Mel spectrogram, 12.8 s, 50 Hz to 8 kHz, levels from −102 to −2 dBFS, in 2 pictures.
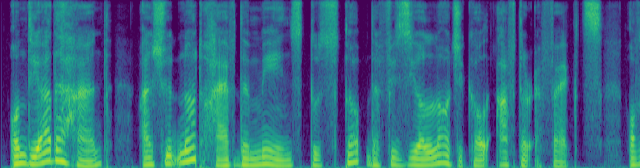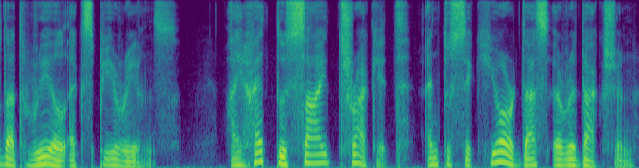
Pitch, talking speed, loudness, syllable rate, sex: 120 Hz, 145 wpm, -22 LUFS, 4.3 syllables/s, male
